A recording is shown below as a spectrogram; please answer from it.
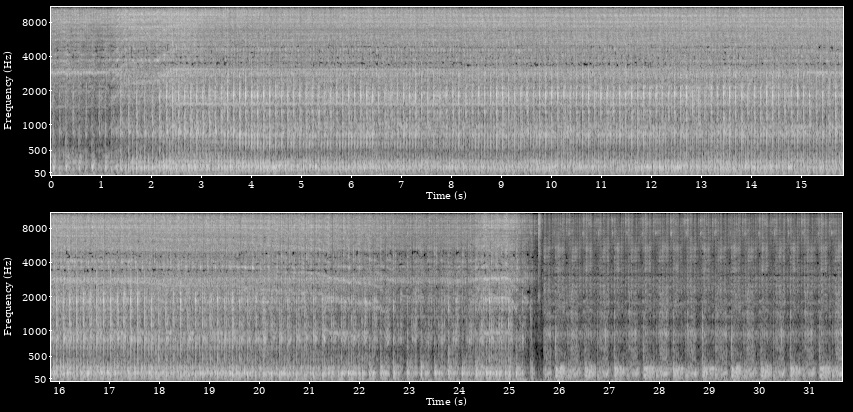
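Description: Small electric motor of a homemade sausage-wobbling machine running, whirring and rattling as it swings a crank arm round, with its pitch stepping up about two seconds in as the speed is raised. Near the end the sound drops to a quieter, uneven running.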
